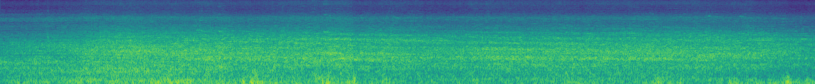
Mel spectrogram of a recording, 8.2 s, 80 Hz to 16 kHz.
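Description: Freight train of tank wagons hauled by a Traxx 3 electric locomotive running through a station without stopping. The wheels on the rails make a loud, steady rushing noise with an irregular low clatter, swelling about a second in and then holding.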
